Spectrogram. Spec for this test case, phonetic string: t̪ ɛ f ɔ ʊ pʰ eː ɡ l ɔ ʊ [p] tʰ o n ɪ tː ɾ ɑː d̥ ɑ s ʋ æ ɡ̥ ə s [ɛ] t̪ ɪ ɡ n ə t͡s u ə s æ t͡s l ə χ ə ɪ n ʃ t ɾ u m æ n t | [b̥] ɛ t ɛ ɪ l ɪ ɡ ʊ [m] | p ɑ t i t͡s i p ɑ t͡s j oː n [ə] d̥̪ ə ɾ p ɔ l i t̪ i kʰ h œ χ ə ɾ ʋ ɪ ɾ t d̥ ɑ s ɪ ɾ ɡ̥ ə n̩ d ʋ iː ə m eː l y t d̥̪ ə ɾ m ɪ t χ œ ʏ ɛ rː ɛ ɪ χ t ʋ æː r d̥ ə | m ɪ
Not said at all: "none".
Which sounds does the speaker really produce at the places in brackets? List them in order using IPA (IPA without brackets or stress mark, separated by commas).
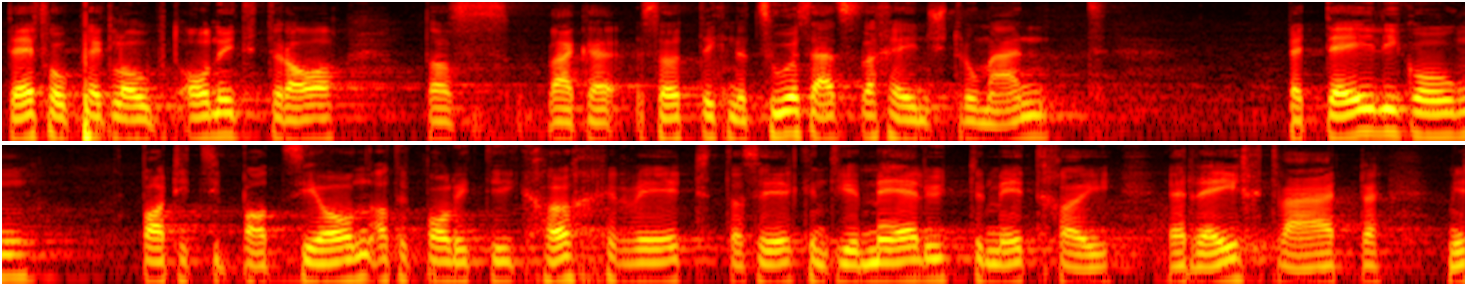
p, œ, b̥, ŋ, ɑ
